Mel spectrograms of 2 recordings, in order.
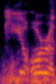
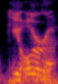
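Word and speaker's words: Kia ora: recall yes I write Kia aura that way it's two plus two syllables but it's pronounced as one word confusing I yeah well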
